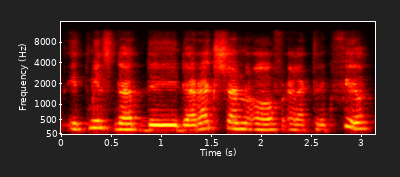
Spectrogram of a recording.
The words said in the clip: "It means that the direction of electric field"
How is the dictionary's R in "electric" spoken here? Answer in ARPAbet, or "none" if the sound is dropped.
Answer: R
